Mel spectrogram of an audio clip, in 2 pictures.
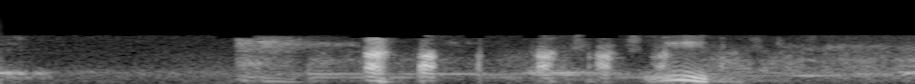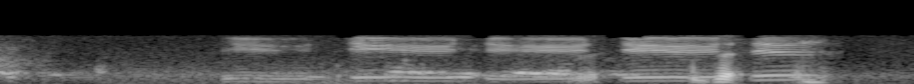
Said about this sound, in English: Hey, we just listening to the ducks quack quack on here tonight. That's all.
